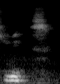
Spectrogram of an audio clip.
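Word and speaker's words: suite: The UI here contains the long E sound and is pronounced sweet.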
